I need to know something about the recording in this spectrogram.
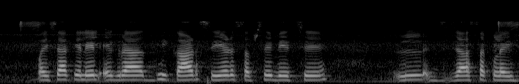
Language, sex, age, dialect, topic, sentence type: Magahi, male, 18-24, Western, banking, statement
